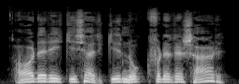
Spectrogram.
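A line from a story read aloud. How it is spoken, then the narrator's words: Shouting. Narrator (Norwegian): en som ropte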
